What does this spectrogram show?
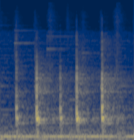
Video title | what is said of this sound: Slap Centering a bowl. How to!! | If you tap it and it sounds like something that's hollow, like a piece of plastic, then you know that you're almost all the way through.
